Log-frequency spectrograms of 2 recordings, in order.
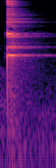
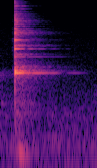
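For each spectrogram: First: empty glass jar, high ring. Second: full glass jar of water.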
